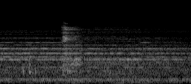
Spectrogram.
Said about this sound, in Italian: Vedi, già mi viene a prendere l'ambulanza.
